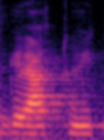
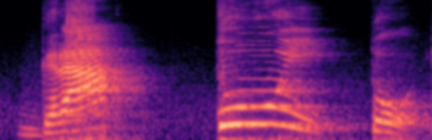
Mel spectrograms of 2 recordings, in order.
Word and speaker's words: gratuito: Como que eu pronuncio essa palavra? Fortuito ou fortuito? Gratuito ou gratuito? Gente, se fosse gratuito, teria acento. Fortuito também. Então, deixa quieto. Coloca aí, fortuito. Legal? Aquático. Facinho. Vou nem pedir para pensar. Gratuito e não gratuito, pelo amor de Deus.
